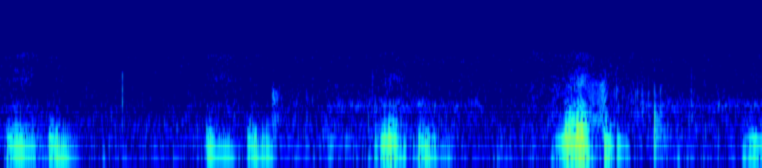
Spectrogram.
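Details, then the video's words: A puppy asleep beside his boy, snoring: soft, low rumbling breaths rise and fall at irregular intervals, with a louder snort near the end and faint rustling. "Puppy snores loud super funny when he gets woke up"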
